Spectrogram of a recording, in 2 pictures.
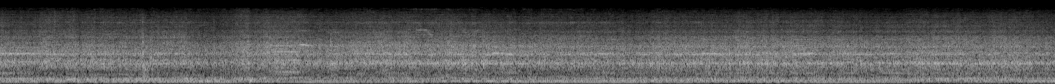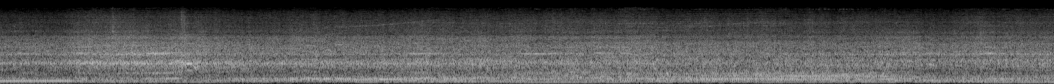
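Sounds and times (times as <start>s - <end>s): bulldozer diesel engine running: 0.0s - 21.0s.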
